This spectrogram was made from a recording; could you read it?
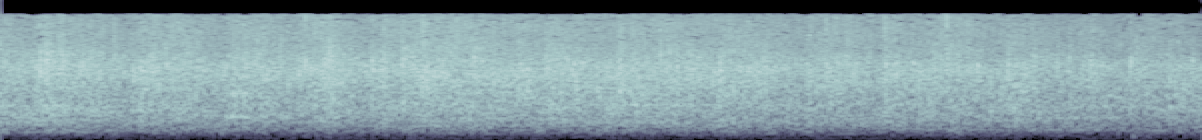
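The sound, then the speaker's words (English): A large audience in a church claps hands for the Lord, a dense, steady wash of applause that stays loud and even for several seconds with no break. “Are you clapping hands for the Lord?”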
